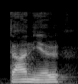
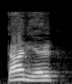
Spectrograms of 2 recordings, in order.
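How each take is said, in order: First: Mildly sad, subdued naming. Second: High, loud call of the name. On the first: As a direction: say the name with understated sorrow. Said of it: "sagte er traurig". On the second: King at the lions' pit, calling anxiously to Daniel. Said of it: "rief er in die Grube hinab". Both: A narrator's reading.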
